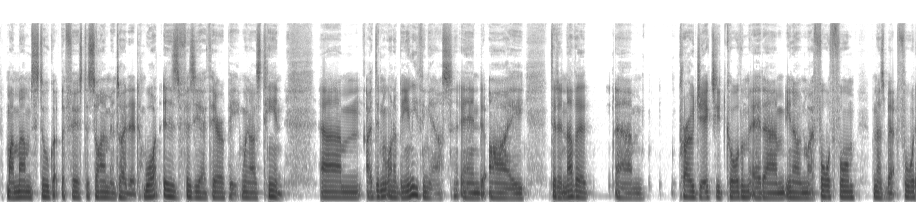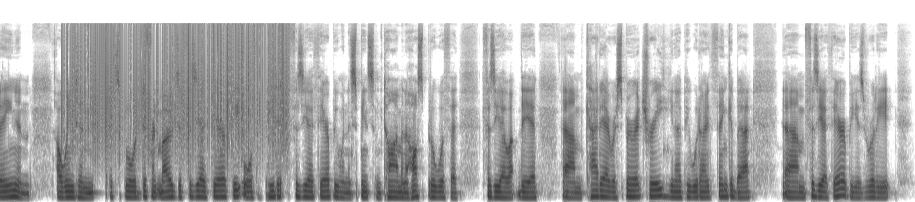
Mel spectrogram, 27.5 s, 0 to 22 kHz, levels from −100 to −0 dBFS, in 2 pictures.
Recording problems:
crackling; loud; from 15 to 18 s; 2 dB below the speech

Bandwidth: 13.5 kHz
